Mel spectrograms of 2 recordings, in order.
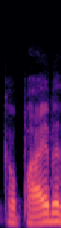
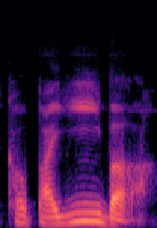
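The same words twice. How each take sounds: First: It is said with an English-style pronunciation. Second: It is said with a Brazilian pronunciation. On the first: The speaker calls it wrong. "you better not pronounce it Copaiba there" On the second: The speaker calls it right. "It is Copaiba. They're very adamant about that"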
